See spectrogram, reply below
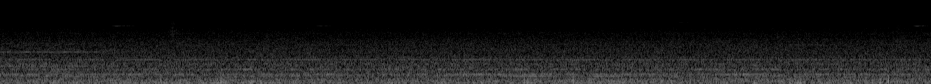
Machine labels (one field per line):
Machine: fan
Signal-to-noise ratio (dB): 0 dB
